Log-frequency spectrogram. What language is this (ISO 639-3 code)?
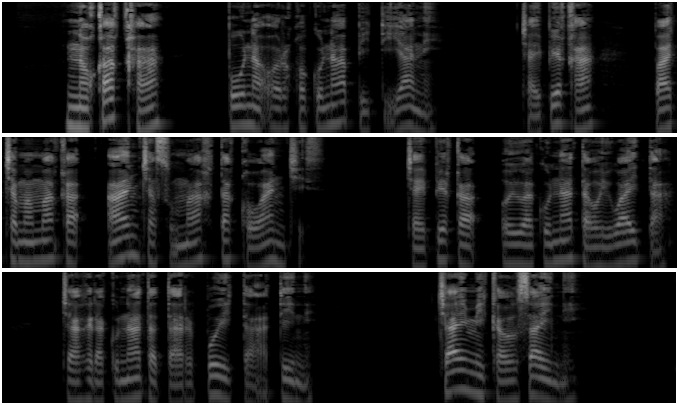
qxp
